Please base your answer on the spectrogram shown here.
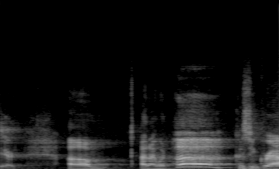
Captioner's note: gasps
